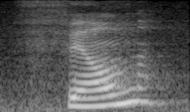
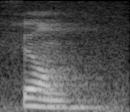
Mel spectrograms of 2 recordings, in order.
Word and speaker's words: film: And film, do we have an extra syllable with the M? Film. How many syllables? One. However, some people say film. It's not standard, but you will hear it, film.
